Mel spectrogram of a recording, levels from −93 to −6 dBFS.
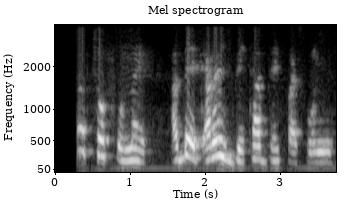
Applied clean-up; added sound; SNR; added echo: none; none; none; none.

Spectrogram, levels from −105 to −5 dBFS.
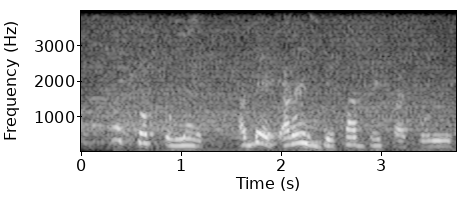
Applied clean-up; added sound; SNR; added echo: none; Crowd / Cheering; 17 dB; none.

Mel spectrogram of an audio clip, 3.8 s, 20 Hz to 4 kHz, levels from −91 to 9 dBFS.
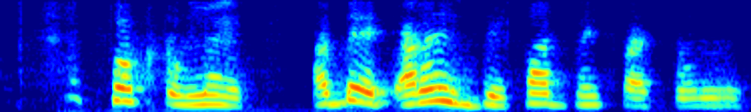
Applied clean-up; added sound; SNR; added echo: neural mask model DeepFilterNet 3.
